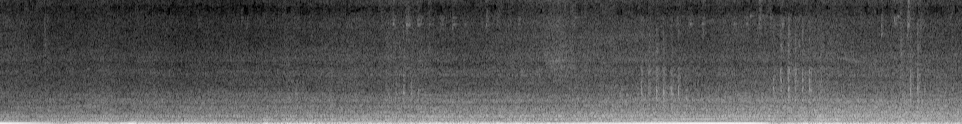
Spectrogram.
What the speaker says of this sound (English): you can hear the turbo whistling.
